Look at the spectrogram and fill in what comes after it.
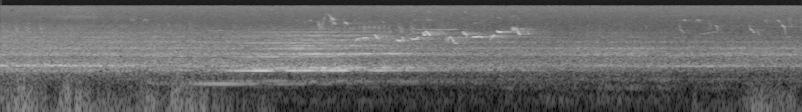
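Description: Electric multiple unit moving away over railway points: its rumble fades steadily, with a few steady whining tones over it, loudest about two to three seconds in, before it dies down.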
